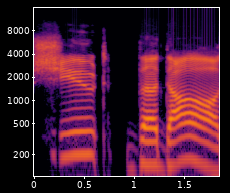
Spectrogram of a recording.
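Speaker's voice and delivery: called out to a group. Voicing the boss giving an order in a fight: yelling. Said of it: "boss yells".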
